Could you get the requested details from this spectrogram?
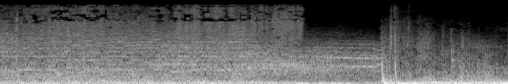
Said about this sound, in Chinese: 本来他感应到危险后已经飞速赶来，却被海神的舰队误以为是敌人，好一通炮击。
